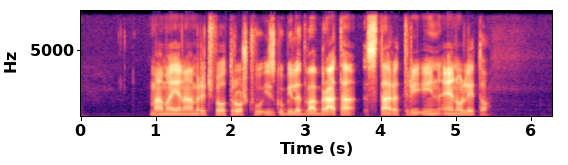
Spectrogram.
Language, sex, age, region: Slovenian, male, 18-29, Central Slovenia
